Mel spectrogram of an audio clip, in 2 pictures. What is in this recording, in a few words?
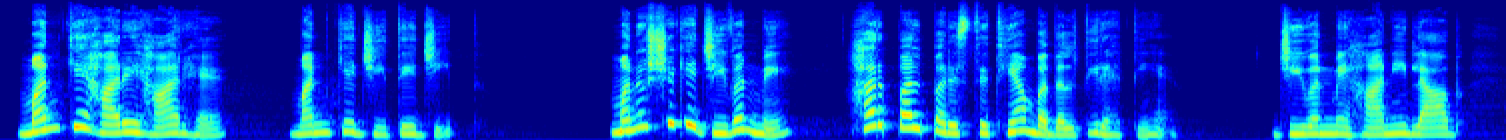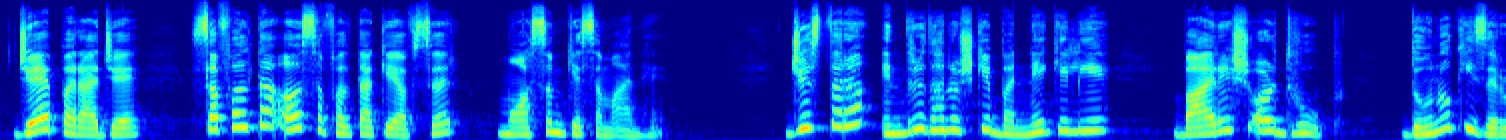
Hindi Female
